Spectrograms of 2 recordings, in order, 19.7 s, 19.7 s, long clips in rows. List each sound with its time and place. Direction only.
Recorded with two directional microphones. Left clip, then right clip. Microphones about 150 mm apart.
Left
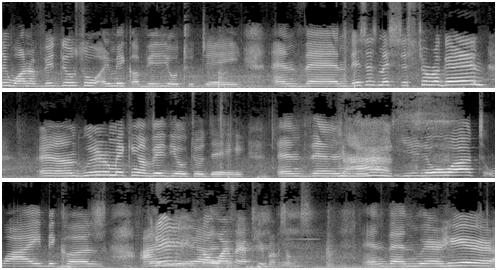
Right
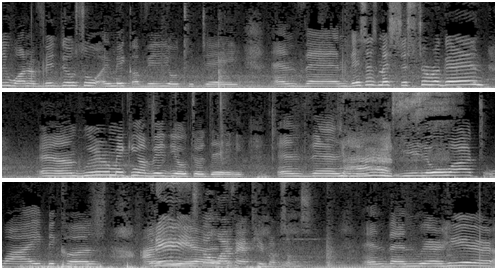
0.2 s child singing: 10° left (ahead or behind)
0.6 s child singing: centre (ahead or behind)
1.5 s child singing: 10° left (ahead or behind)
4.6 s child singing: 5° right (ahead or behind); by 15.2 s 15° left (ahead or behind)
15.7 s child singing: centre (ahead or behind)
18.0 s child singing: 5° left (ahead or behind)
18.4 s child singing: 15° left (ahead or behind)
19.0 s child singing: 5° left (ahead or behind)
